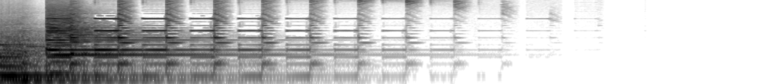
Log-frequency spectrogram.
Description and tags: Interesting sample made with granular synthesis.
